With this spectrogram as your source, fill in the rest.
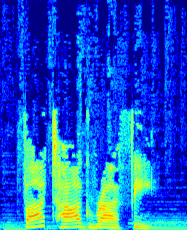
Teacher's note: the stress pattern is secondary primary unstressed unstressed fagi notice how the second syllable is stressed more than the · Notice how the second syllable is stressed more than the first, which is the secondary stress, and the last two syllables are unstressed.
